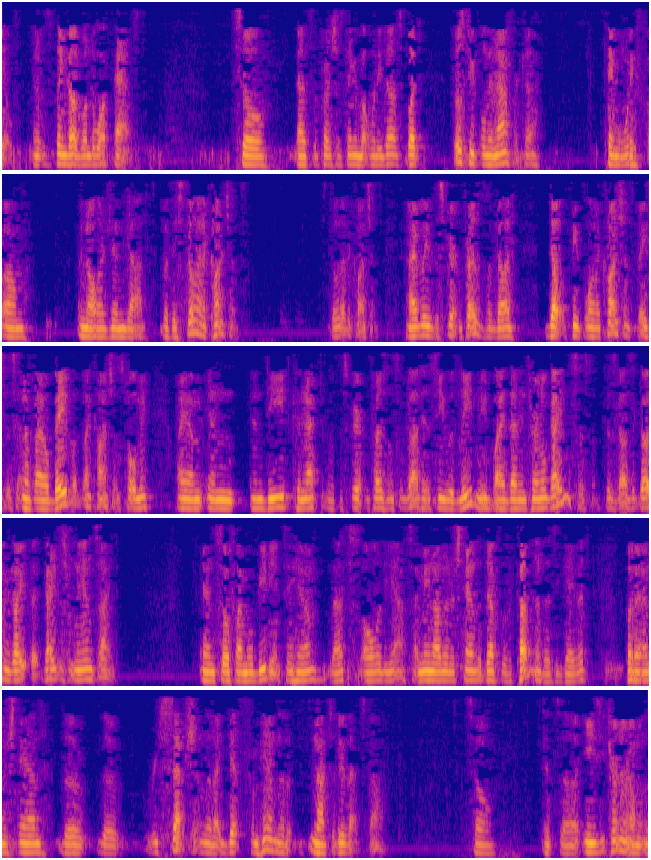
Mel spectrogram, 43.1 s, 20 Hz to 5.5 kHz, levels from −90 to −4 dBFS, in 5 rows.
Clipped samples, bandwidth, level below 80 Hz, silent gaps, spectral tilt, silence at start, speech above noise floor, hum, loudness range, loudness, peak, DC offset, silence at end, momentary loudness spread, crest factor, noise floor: under 0.1%; 5 kHz; -66 dBFS; none; -10.5 dB/octave; 0 s; 40 dB; none; 5 LU; -30 LUFS; -8 dBFS; under 0.1%; 0 s; 14 LU; 22 dB; -69 dBFS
